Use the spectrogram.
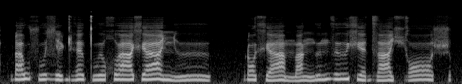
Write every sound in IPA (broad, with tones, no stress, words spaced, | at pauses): ɽa˧˥˧wsʷɨ˧˥˧ ɮi˩˧˩ ɖʱɛ˥˨tʷɨː˧ χʷaː˦˥ xʲaː˧˥˧ɲɨː˩˧˩ | ɽɔ˧xʲaː˩˧˩ ma˩˧˩ŋɨ˦˥ nzɨː˦˥xʲɛ˨˩˦d͡zaː˩˧˩çɔː˧˥˧ʃ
